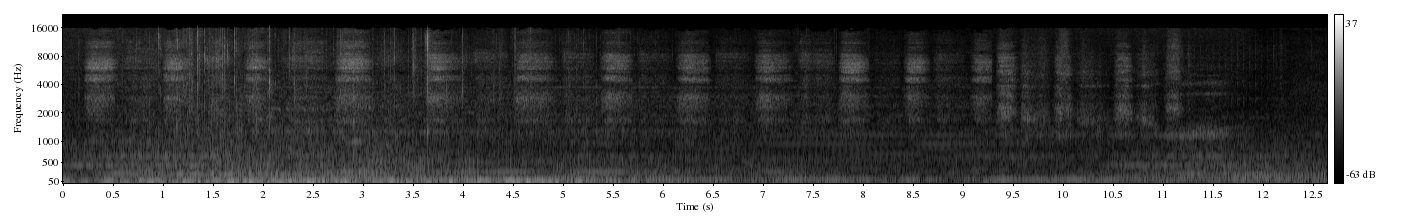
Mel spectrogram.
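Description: Rapid, shaky panicked breathing and gasping, two to three breaths a second, over a low rumbling drone of horror-film score that is strongest in the first half.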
